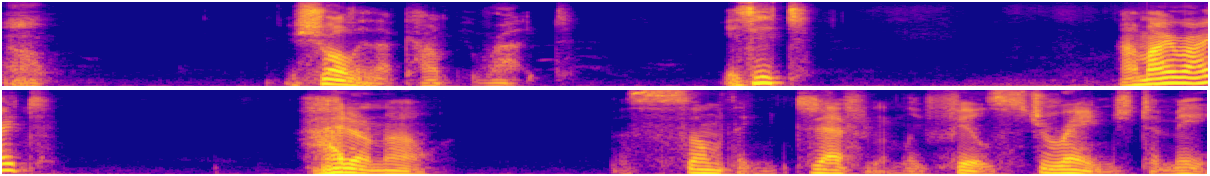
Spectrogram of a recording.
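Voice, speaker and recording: Long, frequent pauses breaking up a fairly slow put-on character voice. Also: man, medium pitch for a man. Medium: read story. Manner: uncertain, questioning.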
